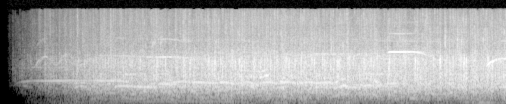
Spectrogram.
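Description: Members of a crowd whistle shrilly.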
